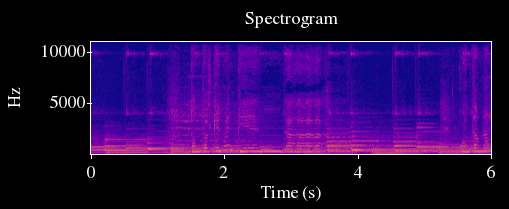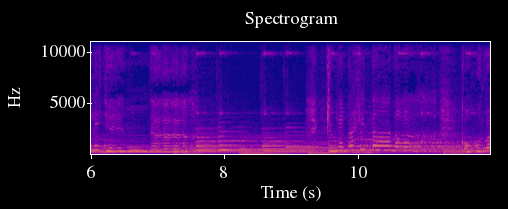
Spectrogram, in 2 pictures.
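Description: A pop song plays at a steady, full volume, with layered sustained melody and regular rhythmic accents running throughout, close and clear with no talking over it.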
